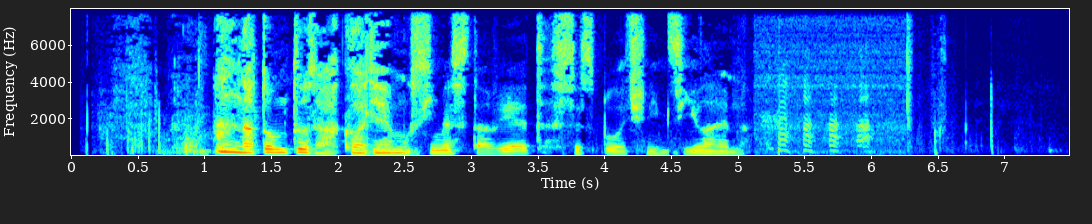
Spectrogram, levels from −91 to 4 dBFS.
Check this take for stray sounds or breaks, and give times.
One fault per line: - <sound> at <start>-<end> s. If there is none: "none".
- laugh at 5.2-6.1 s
